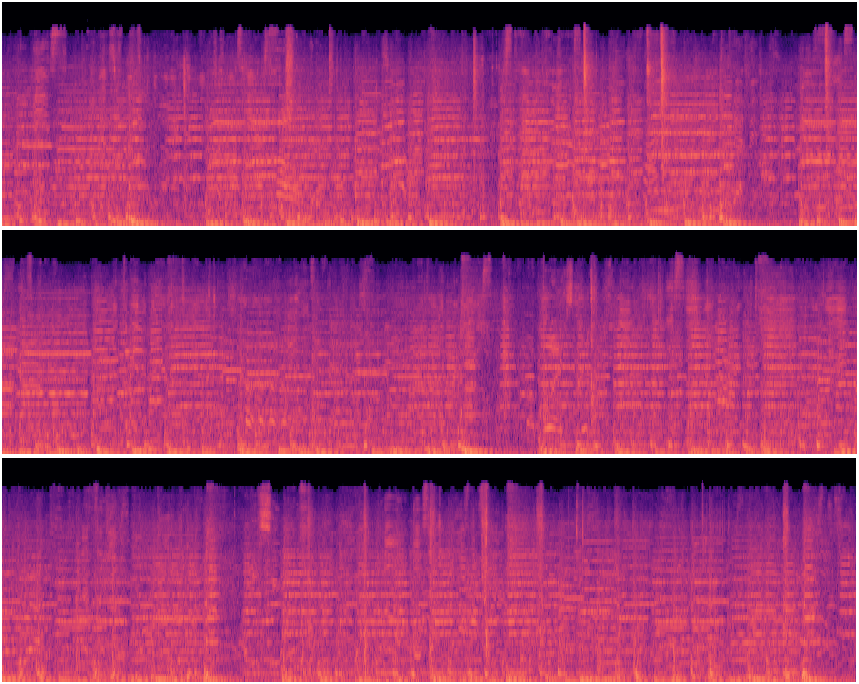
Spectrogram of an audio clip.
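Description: Marching band playing on a football field: brass, saxophones and drums carrying a tune over a steady beat.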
